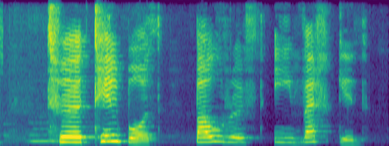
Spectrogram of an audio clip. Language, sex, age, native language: Icelandic, male, 6, Icelandic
